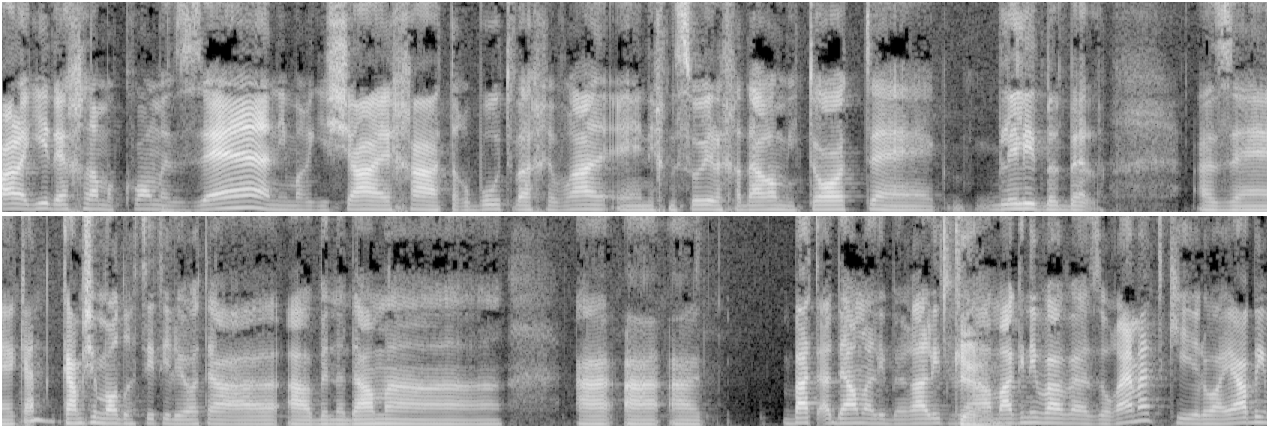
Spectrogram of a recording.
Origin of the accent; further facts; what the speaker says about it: Haifa, Haifa District, Israel; אני כן יכולה להגיד שגדלתי בישראל, גדלתי בחיפה, בחברה יחסית נורמטיבית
